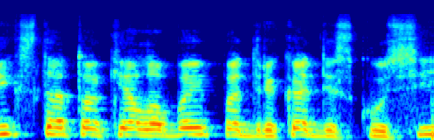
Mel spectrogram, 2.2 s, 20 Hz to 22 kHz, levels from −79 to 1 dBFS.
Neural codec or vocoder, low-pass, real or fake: none; 14.4 kHz; real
